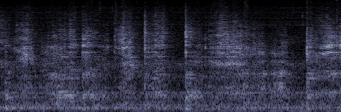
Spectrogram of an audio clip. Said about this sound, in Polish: rozmieszam łyżeczką aż do uzyskania jednolitej konsystencji.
